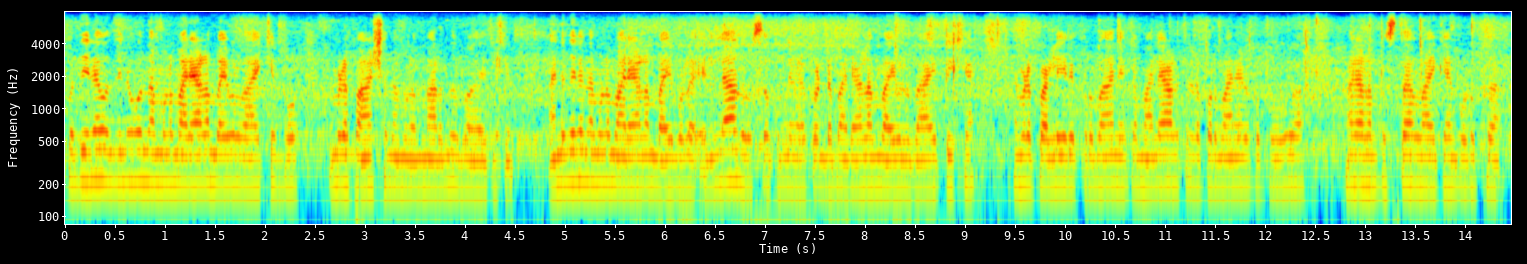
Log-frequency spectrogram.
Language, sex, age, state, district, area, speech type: Malayalam, female, 45-60, Kerala, Thiruvananthapuram, rural, spontaneous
